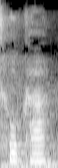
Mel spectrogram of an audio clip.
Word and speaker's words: Hoka: Hoka.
